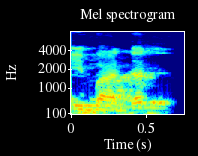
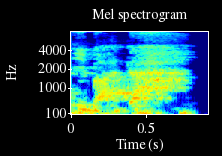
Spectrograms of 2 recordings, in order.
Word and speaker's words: ibadah: Kadang ibadat dibaca ibadah terserah penyebutan tak usah jadi soal. Kadang disebut ibadah. Saya mau bagi tahu kalau dibaca ibadah itu cara baca Arab. Kalau dibaca ibadat itu cara baca Persia.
